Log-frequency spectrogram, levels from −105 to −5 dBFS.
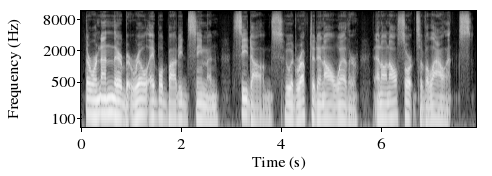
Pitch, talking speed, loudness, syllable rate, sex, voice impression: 95 Hz, 175 wpm, -17 LUFS, 5.0 syllables/s, male, very masculine, very adult-like, very middle-aged, very thick, tensed, very powerful, slightly bright, slightly soft, muffled, fluent, slightly raspy, cool, very intellectual, sincere, very calm, very mature, very friendly, very reassuring, unique, slightly elegant, very wild, slightly sweet, slightly lively, kind, slightly modest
